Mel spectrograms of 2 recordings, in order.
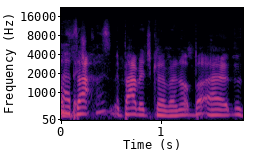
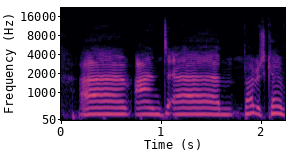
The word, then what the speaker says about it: Babichkova: Jesus has pointed out that her name is Babichkova as well. Babichkova, that's how you pronounce it. So thanks for the correction on the pronunciation as well as they come through. Babichkova is down in 17th position then.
